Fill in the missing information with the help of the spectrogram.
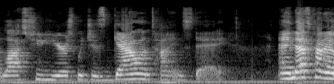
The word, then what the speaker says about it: Galentine's Day: And what, you call it Galent, like G-A-L? – Right. So Valentine's Day spelled with a G.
